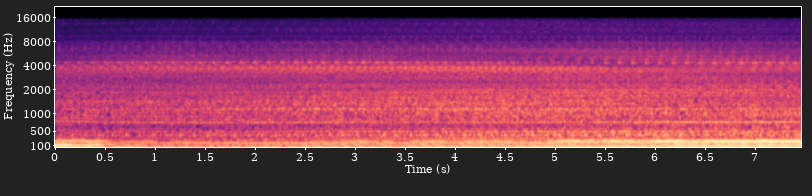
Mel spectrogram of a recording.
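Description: BMW N54 inline-six engine with a single-turbo conversion, idling steadily at about 900 rpm just after being started.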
